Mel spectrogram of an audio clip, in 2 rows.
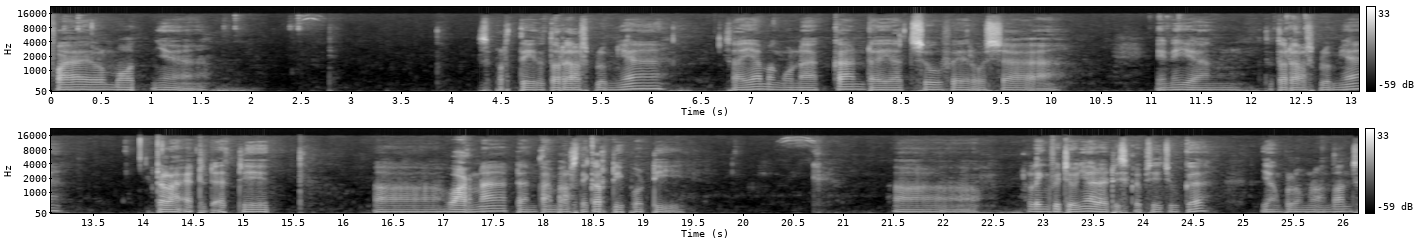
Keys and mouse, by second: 0.2 click, 1.8 click, 2.5 click, 5.0 click, 11.1 click, 12.3 click, 12.5 click.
